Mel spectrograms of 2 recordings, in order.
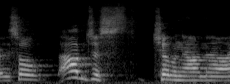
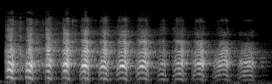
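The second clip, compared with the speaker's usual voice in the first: big loud laugh bursting out; loud burst of laughter; 5 semitones higher, 12 dB louder than usual. Real, not acted. Loud laugh without words.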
